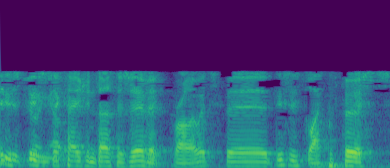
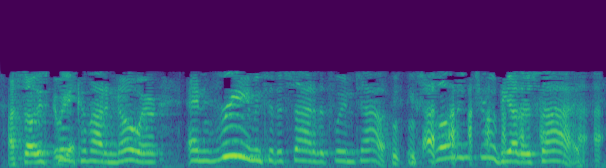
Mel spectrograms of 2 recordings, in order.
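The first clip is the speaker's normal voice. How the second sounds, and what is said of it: Imitates another person's voice. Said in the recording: “your impression, your impression ... the Harley guy”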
